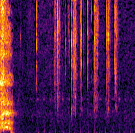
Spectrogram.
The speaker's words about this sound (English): I'm typing.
